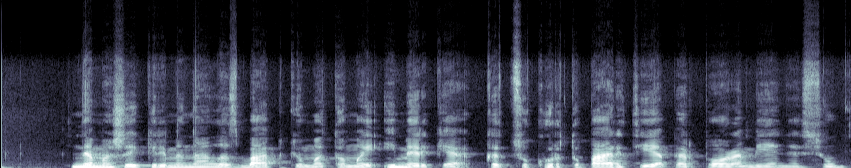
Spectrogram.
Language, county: Lithuanian, Vilnius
